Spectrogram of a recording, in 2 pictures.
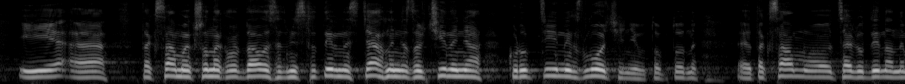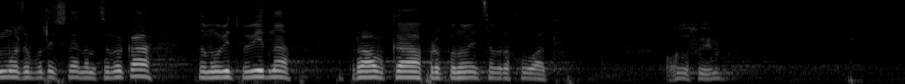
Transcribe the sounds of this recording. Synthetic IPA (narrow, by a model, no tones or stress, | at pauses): i | t̪ɑksɑmɔjɐkʃt͡ʃɔnɐklˠɐd̪ɑlˠɔsʲɐd̪mʲinʲist̪ɾɐt̪ɪwnɛsʲtʲaɦnenʲːɐzɐwt͡ʃɪnenʲːɐkɔɾʊpt͡sʲijnɪxzlˠɔt͡ʃɪnʲiwt̪ɔpt̪ɔ | t̪ɑksɑmɔt͡sʲalʲʊd̪ɪnɐnɛmɔʒɛbut̪ɪt͡ʃlˠɛnɔmt̪sɛbɛkɑ | t̪ɔmuʋʲid̪̚pɔʋʲid̪nɐ | pɾɑwkɐpɾɔpɔnujet͡sʲːɐʋɾɐxʊʋɑt̪ɪ̥ | ɦɔlˠɔsujem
